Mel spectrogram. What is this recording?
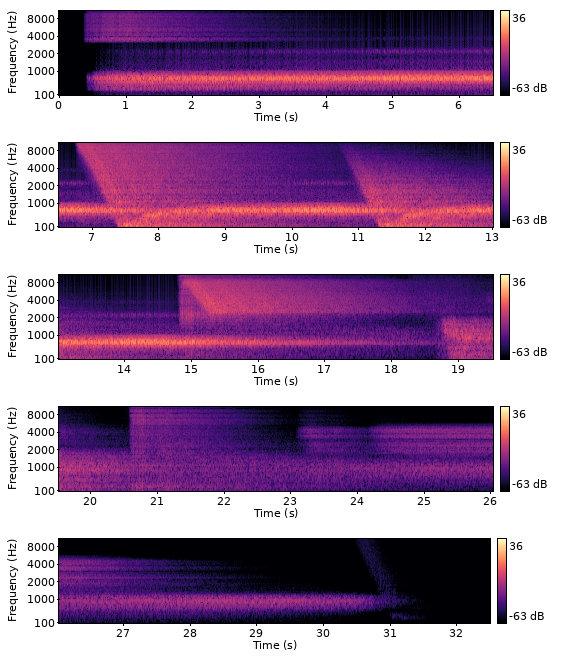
Some kind of long space wooshes \ drone style.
